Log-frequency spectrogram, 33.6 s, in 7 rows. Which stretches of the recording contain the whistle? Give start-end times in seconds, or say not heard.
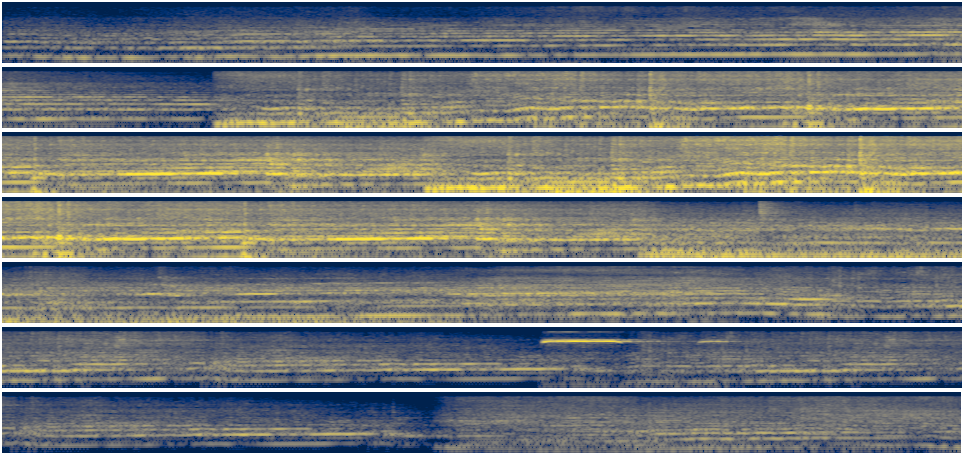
26.7-27.6.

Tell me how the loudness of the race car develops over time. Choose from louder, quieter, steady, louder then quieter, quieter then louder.
louder then quieter.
